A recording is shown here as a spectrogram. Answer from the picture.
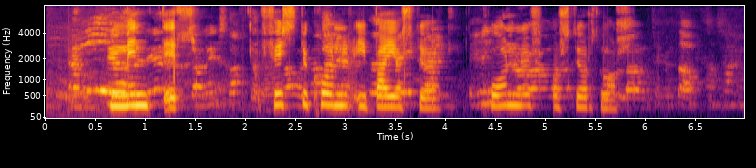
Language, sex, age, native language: Icelandic, female, 20-29, Icelandic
